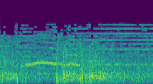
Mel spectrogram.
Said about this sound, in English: Back in Beijing, the firecrackers are so loud, we're gonna need subtitles.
